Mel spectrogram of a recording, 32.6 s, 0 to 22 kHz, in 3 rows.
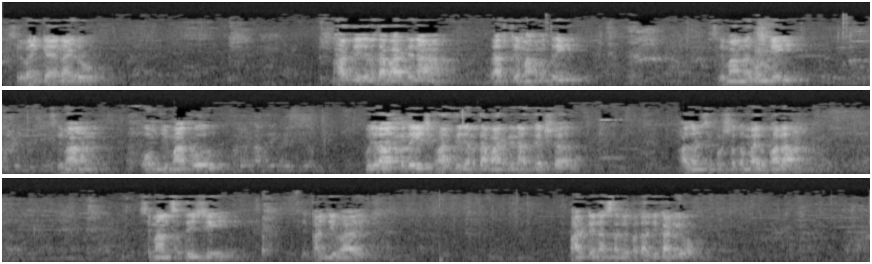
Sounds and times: Narration, monologue: 0.0 - 21.4, 22.7 - 31.0
Male speech, man speaking: 0.1 - 1.4, 4.1 - 7.4, 8.9 - 18.2, 19.3 - 21.1, 23.4 - 24.8, 25.4 - 26.6, 28.8 - 30.6.

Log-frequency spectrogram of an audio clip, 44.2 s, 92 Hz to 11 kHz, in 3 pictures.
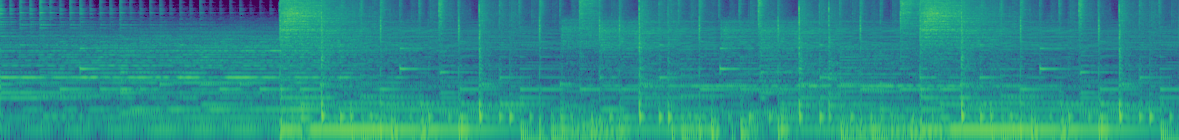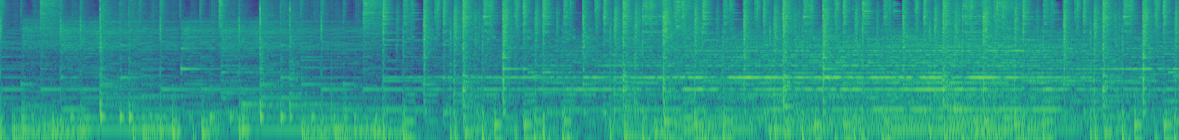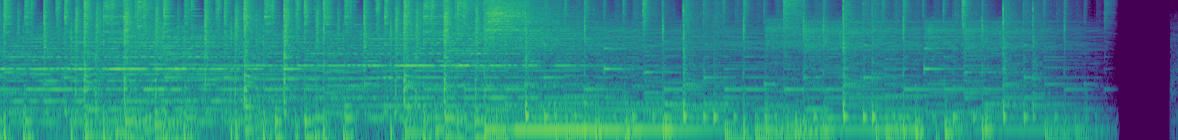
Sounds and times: Music: 0.0 - 43.5.

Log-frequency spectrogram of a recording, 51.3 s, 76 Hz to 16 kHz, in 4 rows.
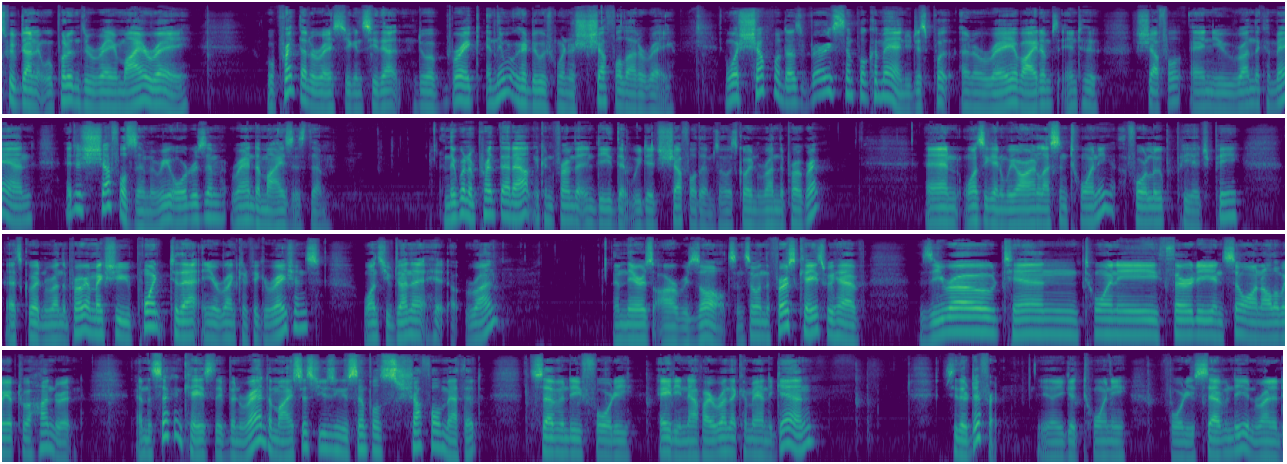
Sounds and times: Speech: 0.0 - 1.9, 2.6 - 16.2, 17.2 - 21.1, 22.0 - 30.7, 31.7 - 46.7, 47.9 - 51.3.

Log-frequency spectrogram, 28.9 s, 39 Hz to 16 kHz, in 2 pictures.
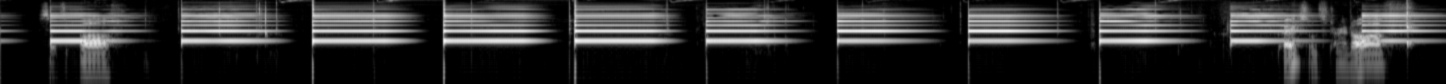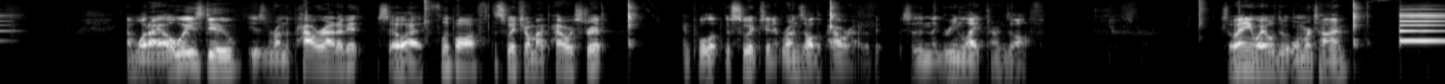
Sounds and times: Alarm: 0.0 - 14.8, 28.4 - 28.9
Speech: 12.8 - 13.9, 15.7 - 20.6, 21.3 - 24.9, 26.7 - 28.0.

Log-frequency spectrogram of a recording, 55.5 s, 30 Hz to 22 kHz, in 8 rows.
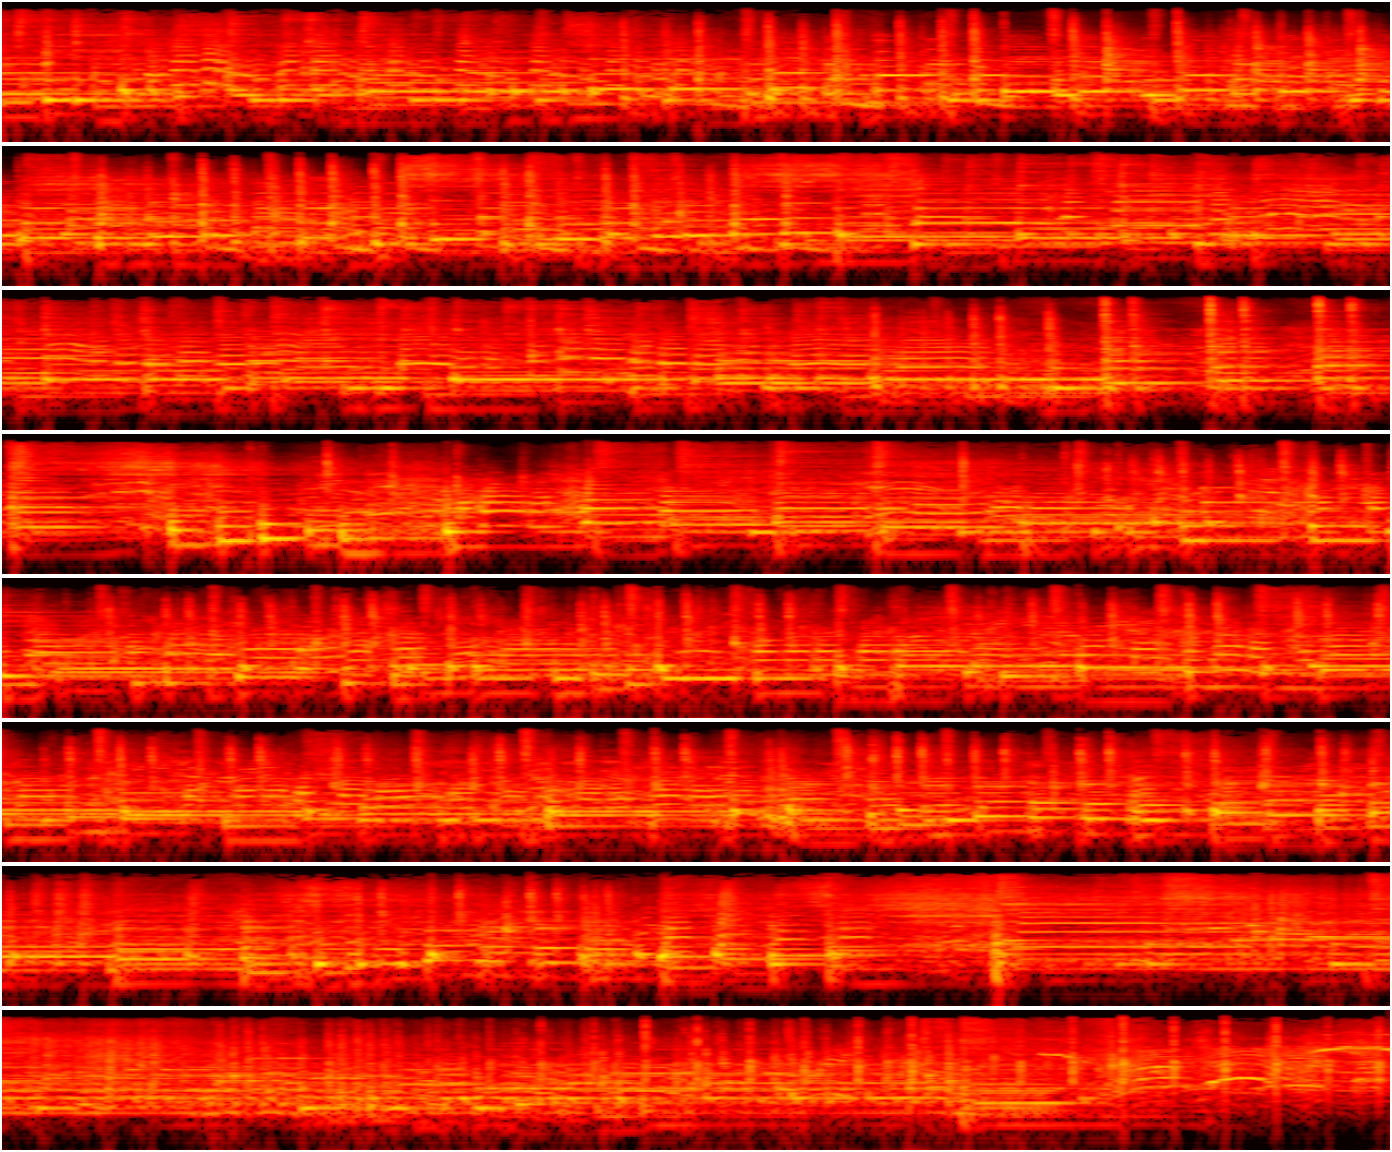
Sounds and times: Flamenco: 0.0 - 54.2
Speech: 21.3 - 39.5, 42.8 - 46.8, 54.2 - 55.1.

